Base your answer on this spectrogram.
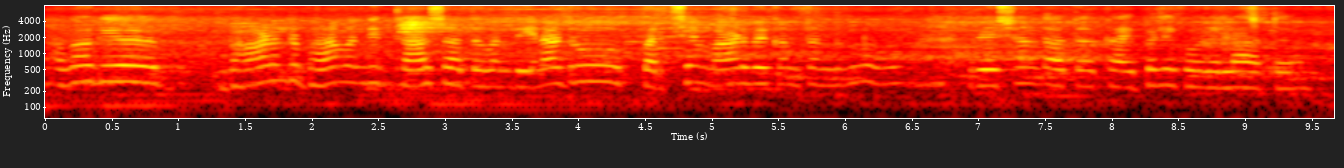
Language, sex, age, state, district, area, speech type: Kannada, female, 18-30, Karnataka, Dharwad, urban, spontaneous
